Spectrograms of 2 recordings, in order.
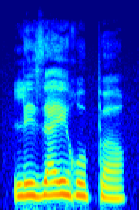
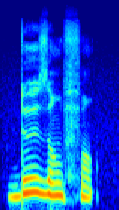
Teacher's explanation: That's the liaison. When the next word starts with a vowel, the sleeping S wakes up as a Z, purely so the sentence flows.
